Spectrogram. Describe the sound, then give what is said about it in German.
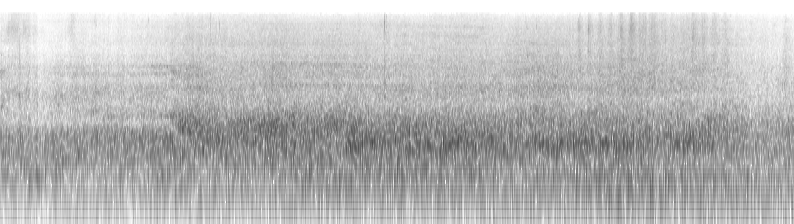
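An S-Bahn commuter train rumbles along steadily with a dense, rattling clickety-clack of wheels on track, loud, filling the whole stretch without any talking. “Bitte sehr, bitte schön, hier müsst ihr übrigens gleich in die S-Bahn kommen.”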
